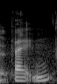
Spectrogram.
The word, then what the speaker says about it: thetan: So a thetan, we pronounce it a thetan, in Scientology is a consciousness.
